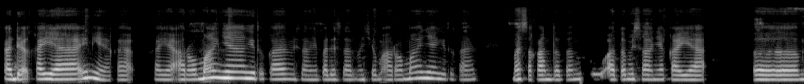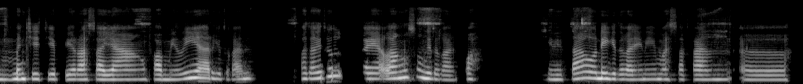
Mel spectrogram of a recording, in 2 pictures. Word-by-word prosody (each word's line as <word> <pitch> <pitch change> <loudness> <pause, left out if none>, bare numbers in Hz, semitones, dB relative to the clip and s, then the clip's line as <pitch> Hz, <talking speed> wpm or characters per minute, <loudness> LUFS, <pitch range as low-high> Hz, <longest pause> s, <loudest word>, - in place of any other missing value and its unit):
ada 235 -1 +2
kayak 240 -1 +4
ini 290 -5 +4
ya 200 - -10
Kak, 210 0 -10 0.2
kayak 225 -1 -6
aromanya 290 +6 +6
gitu 270 -3 +3
kan, 240 -1 -3
misalnya 225 -2 -9
pada 225 +1 -6
saat 225 0 -9
mencium 225 0 -11
aromanya 265 +6 0
gitu 240 -1 -9
kan, 225 +2 -13 0.3
masakan 220 0 -3
tertentu 225 - -8 0.2
atau 225 -1 -3
misalnya 230 -1 -4
kayak, 215 -1 -3 0.5
mmm, 220 +1 +2
mencicipi 245 -2 +1
rasa 230 -1 +1
yang 225 +1 -2
familiar 230 +8 +2
gitu 255 -1 -5
kan, 265 +1 -5 0.5
otak 265 +2 -1
itu 380 - 0 0.3
kayak 260 0 -1
langsung 305 +1 +4
gitu, 265 - +2
kan 210 +1 -9
wah, 250 - -6 0.7
ini 225 0 -4
tahu 275 +4 +1
nih 265 -2 +6
gitu 235 - -4
kan 225 -1 -1
ini 235 +1 -7
masakan, 225 -1 -5 0.3
eee, 215 0 -6
230 Hz, 160 wpm, -20 LUFS, 225-250 Hz, 0.7 s, aromanya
